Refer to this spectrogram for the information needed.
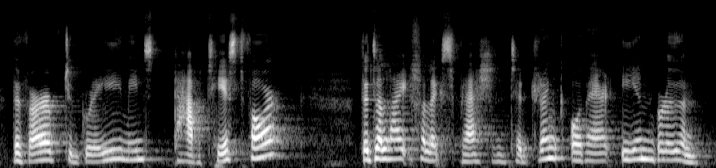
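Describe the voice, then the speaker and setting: Using a normal speaking voice, a woman talks at a fairly slow pace with medium pitch, ordinary pitch variation and big swings in loudness, on a very clean recording with a silent background. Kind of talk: educational presentation to camera.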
